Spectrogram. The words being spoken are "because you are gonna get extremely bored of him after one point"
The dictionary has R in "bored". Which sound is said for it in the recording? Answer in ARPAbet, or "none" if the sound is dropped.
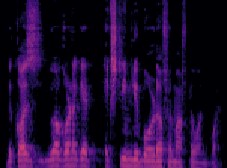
L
